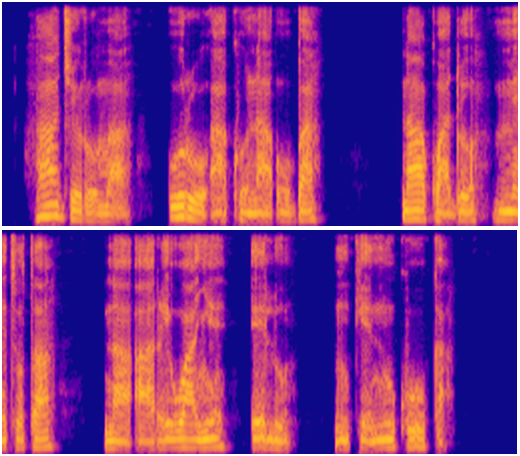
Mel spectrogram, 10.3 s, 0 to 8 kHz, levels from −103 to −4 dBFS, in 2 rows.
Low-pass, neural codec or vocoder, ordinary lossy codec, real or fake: 7.2 kHz; vocoder, 44.1 kHz, 128 mel bands, Pupu-Vocoder; none; fake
